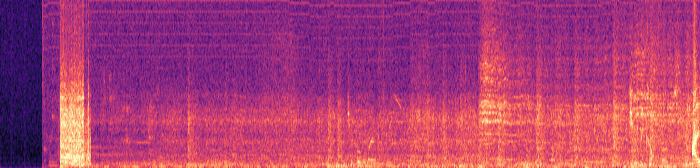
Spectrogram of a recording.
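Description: A teenage thrash metal band of two electric guitars and a drum kit playing an original song inside a garage, heard from outside. The song is muffled and steady. About a second in, a loud half-second burst of noise comes as the recording starts.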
